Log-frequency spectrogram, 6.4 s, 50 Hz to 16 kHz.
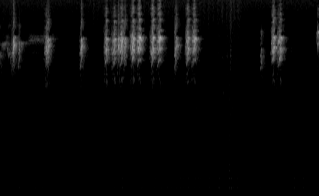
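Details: Barn swallows in an old barn by day at the start of the breeding season, recorded with a Zoom F6 and Sennheiser MKH: sharp high chirps, singly and in quick clusters, about two or three per second, with quiet gaps.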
